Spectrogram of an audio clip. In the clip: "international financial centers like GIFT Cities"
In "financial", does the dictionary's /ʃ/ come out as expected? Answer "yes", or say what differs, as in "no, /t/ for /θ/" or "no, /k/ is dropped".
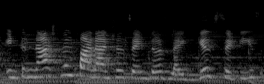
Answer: yes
